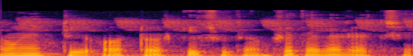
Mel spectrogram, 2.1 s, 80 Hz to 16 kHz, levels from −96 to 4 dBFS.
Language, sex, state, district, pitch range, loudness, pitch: Bengali, male, Tripura, South Tripura, 105-120 Hz, -18 LUFS, 115 Hz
